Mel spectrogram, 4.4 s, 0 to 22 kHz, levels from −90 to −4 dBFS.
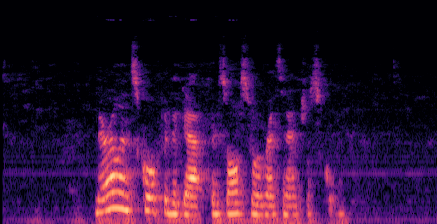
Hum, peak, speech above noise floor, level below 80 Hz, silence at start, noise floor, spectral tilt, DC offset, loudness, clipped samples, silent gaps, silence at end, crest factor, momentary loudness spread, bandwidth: none; -4 dBFS; 39 dB; -46 dBFS; 0.95 s; -60 dBFS; -7.5 dB/octave; under 0.1%; -21 LUFS; under 0.1%; none; 0.9 s; 18 dB; 21 LU; 7.8 kHz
